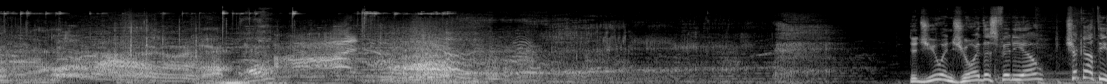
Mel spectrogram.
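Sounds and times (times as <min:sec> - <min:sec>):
creature's deep choking groan: 0:03.9 - 0:08.6.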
